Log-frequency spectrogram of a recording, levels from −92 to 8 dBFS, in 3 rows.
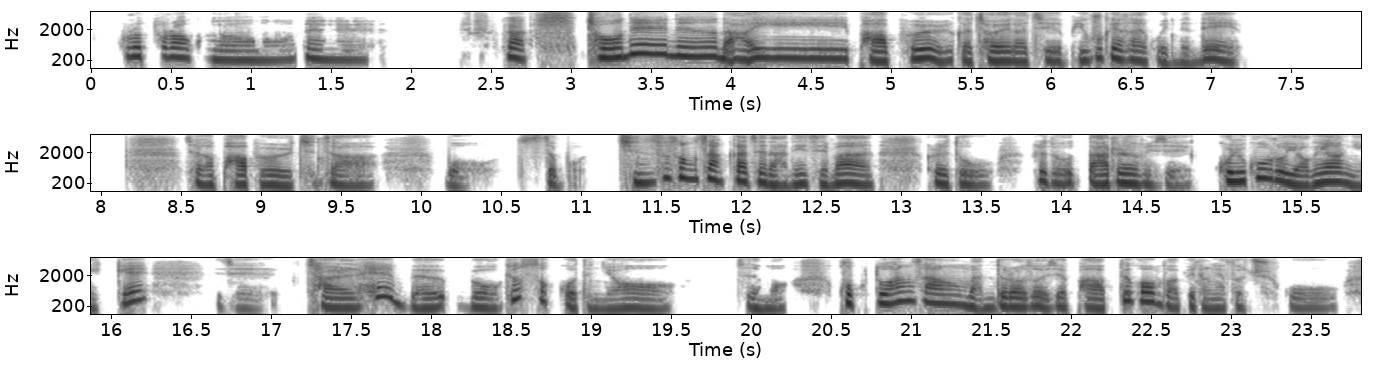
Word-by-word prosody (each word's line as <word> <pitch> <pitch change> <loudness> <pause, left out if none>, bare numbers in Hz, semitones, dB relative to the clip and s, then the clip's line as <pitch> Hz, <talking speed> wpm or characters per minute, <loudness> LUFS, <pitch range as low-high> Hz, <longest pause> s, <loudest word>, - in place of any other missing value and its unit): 그렇더라고요. 235 -6 -1 0.3
네. 230 -2 +1 1.1
그러니까 240 -4 +3 0.4
전에는 265 0 +5
아이 230 +1 +2
밥을 195 +4 +2
그러니까 190 -4 +1
저희가 185 -1 +1
지금 185 +1 -5
미국에 230 +4 0
살고 190 -4 -4
있는데 175 +4 -3 1.4
제가 180 -2 -3
밥을 180 -1 0
진짜 175 -2 -5 0.4
뭐 - - -11
진짜 - - -5
뭐 - - -22 0.2
진수성찬까지는 235 - +3
아니지만, 185 +1 +1 0.3
그래도, 180 -3 -3 0.2
그래도 205 -5 -2
나름 190 0 +3
이제 170 -1 -8 0.2
골고루 235 -1 +5
영양 205 +4 +3
있게 255 - -1 0.4
이제 170 -5 -15 0.3
잘해 185 - 0
뭬억 175 +2 -2
먹였었거든요. 175 - -4 0.4
이제 185 - -9
뭐 165 +1 -7 0.3
국도 245 0 +3
항상 255 -5 +2
만들어서 190 +1 0
이제 185 +2 -4
밥 170 -1 -3
뜨거운 285 -3 +3
밥이랑 180 -2 -5
해서 180 +2 -9
주고 180 +2 -10
195 Hz, 275 characters per minute, -22 LUFS, 180-235 Hz, 1.4 s, 전에는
